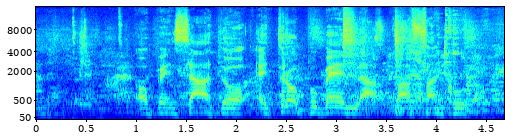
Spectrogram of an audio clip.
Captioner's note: Dario speaking Italian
